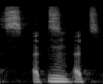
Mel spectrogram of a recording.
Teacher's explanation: التاء مثلا همسها يختلط بالسين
